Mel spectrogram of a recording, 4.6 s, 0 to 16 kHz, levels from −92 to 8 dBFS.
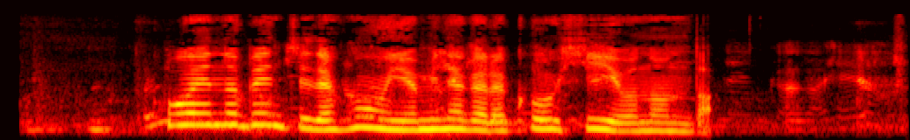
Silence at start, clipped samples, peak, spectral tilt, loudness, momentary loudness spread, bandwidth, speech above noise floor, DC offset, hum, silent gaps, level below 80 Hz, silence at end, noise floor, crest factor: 0.15 s; under 0.1%; -10 dBFS; -5.5 dB/octave; -27 LUFS; 21 LU; 11.5 kHz; 26 dB; under 0.1%; none; none; -76 dBFS; 0.05 s; -52 dBFS; 18 dB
